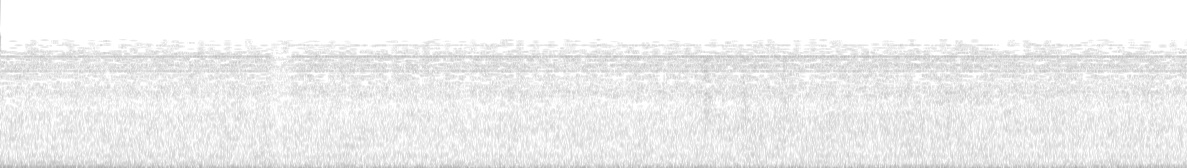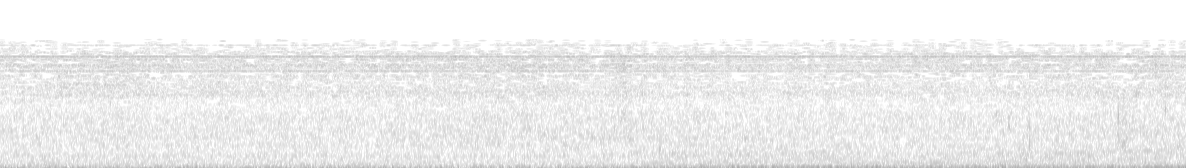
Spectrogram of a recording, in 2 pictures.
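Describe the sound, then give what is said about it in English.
A steady, continuous low rumble of traffic on a relatively big road relatively close by the Armadale Hospital, a dense hum with no distinct vehicle passes standing out, holding an even level throughout without any voices. “in that process of the five senses experiencing this room in the Armadale Hospital with a relatively big road relatively close by, the air conditioning and heating system making its sound, the clock making its sound.”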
